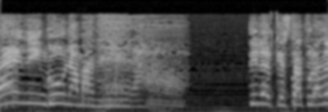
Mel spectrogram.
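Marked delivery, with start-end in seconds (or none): 0.0-1.6 slow, loud congregational echo; repeat loudly. Shown as a demonstration. Preacher leads church in repeating, slow loud chant. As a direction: call it out slowly with the crowd. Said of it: "Repite bien fuerte conmigo".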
